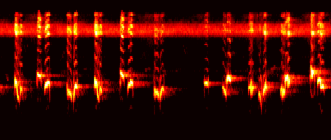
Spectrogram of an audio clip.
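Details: A sooty-headed bulbul sings a rapid 'ropelan' song, used to provoke other bulbuls. Paired bubbly whistled notes, a short pause near the middle, then a quicker run of rising slurs, with a thin constant hiss behind.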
